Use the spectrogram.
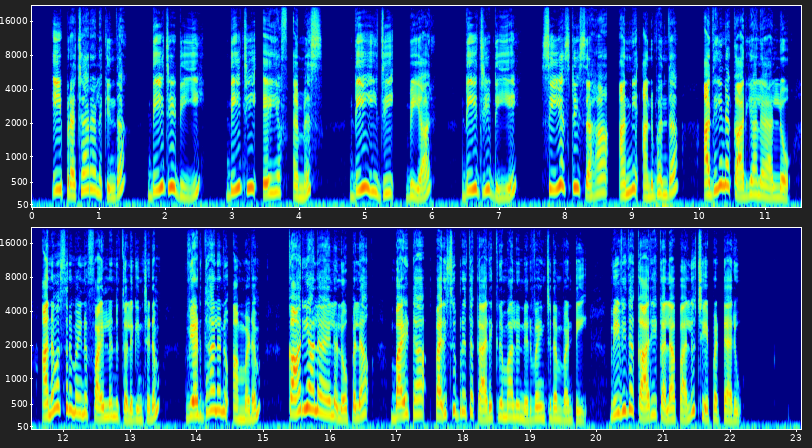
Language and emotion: Telugu, neutral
